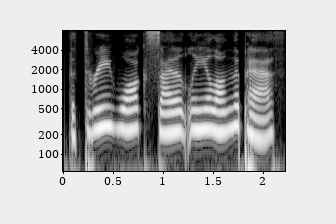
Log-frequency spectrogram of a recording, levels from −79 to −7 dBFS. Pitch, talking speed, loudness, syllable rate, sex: 230 Hz, 190 wpm, -15 LUFS, 5.3 syllables/s, female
